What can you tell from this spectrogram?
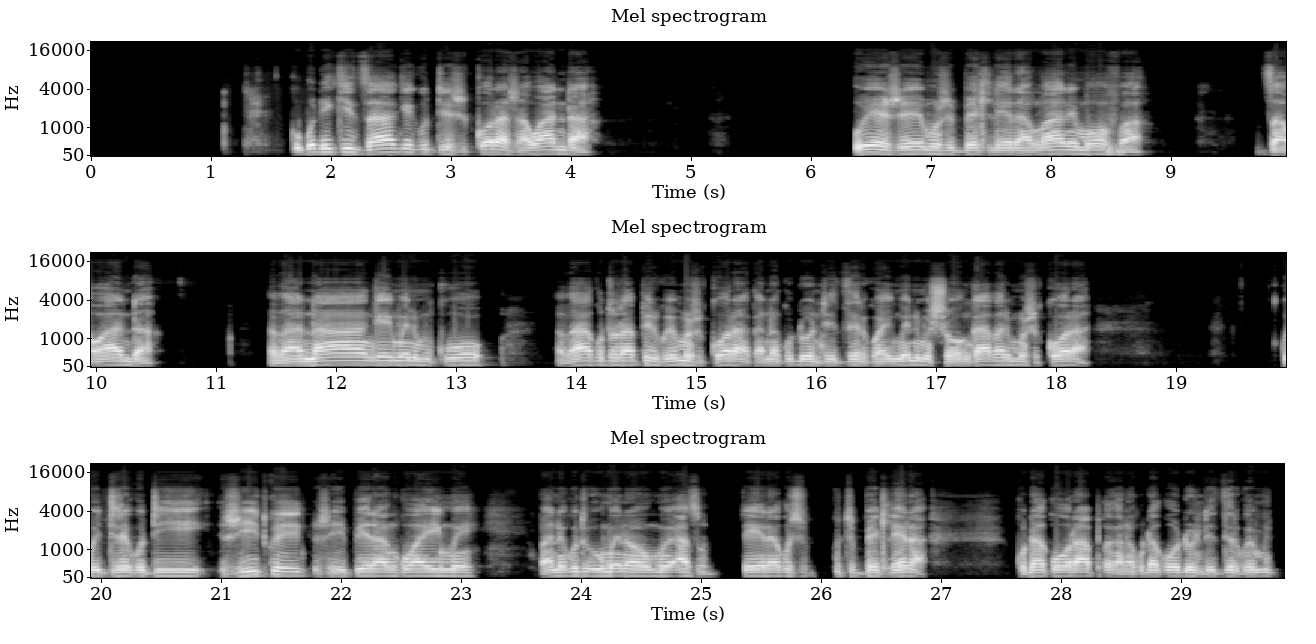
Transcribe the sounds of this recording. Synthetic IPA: kuɓuɗikid͡zaŋɡe̞kutiʐiko̞ɾaʐawaːnda | uje̞ʐe̞muʐibʱe̞ɮe̞ɾamwanemo̞vʱa | d͡zawanda | ʋanaŋɡe̞imwe̞nimukuwo̞ | ʋaːkuto̞ɾapirwe̞muʐiko̞ɾakanakuɗo̞nde̞d͡ze̞rwaimwe̞nimiʃo̞ŋɡaʋaɾimuʐiko̞ːɾa | kuitirekutiʐiːtwe̞ʐeipeɾaŋɡuʋaimwe̞ | pane̞kutiumwe̞naumwe̞azo̞te̞ːɾak | kut͡ʃibʱe̞ɮe̞ɾa | kuɗako̞ɾapkakanakuɗakoɗo̞nde̞d͡ze̞rwemu

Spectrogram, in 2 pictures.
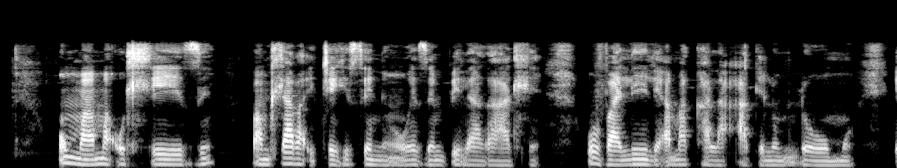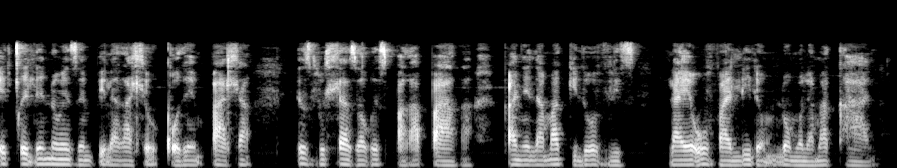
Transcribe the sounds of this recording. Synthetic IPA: umama̰ʔuɬezi | wa̰m̩ɬaβaʔid̥ʒ̥ʱeɣiseniŋɔ̰wɛzempʼilaɣaɬɛuvalilɛʔa̰makʰa̰la̰ʔa̰kʰɛlom̩lɔmɔɛǀɛlʔɛnɔwɛzempʼilʔaɣaɬɛ̰ɣṵɡ͡ǃʱɔɣɛːmpʼaɬa | eziluɬazwaɣwesi̥b̥ʱa̰ɣa̰b̥ʱaɣa̰ɣaɲɛlamaɡ̥ʱilovisi̥ | lajɛuvalilɛṵm̩lɔmɔlamakʰaːla

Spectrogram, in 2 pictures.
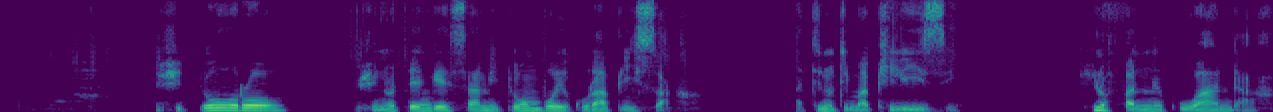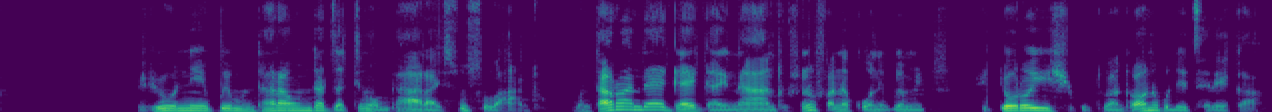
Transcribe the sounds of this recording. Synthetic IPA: ʐito̞ɾo̞ | ʐ̥ino̞te̞ŋɡe̞samito̞mbo̞je̞kuɾapisa̰ | jatino̞timapʰilizi | ʐino̞fanirekuwaːnda̰ | ʐio̞ne̞kwe̞muntʰaɾaundad͡zatino̞ɡʱaɾaisusuʋa̰ntʰu̥mundʰʱaɾoandaeɡʱaeɡʱainaantʰuʐ̥ino̞fanirakuone̞kwemi | ʐ̥ito̞ɾo̞iʐikutiʋantʰuʋaone̞kuɗe̞t͡se̞ɾe̞ːka

